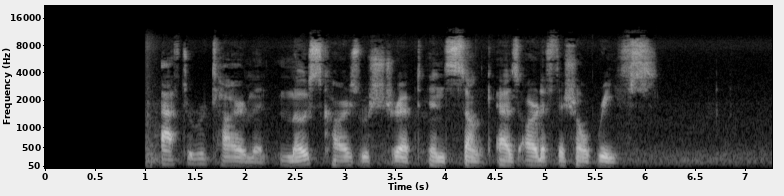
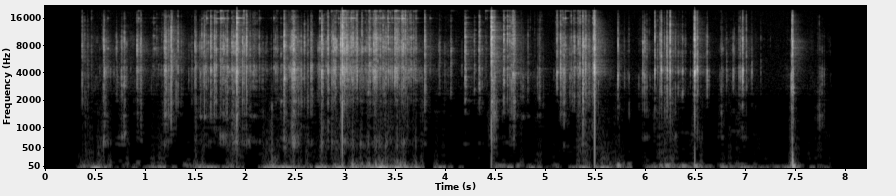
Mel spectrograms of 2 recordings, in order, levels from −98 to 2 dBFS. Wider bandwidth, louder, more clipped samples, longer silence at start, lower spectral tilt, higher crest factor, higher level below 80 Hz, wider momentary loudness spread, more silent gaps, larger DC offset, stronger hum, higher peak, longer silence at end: second, 12 kHz vs over 20 kHz; about the same, -29 LUFS vs -27 LUFS; neither; first, 1 s vs 0.5 s; first, -2.5 dB/octave vs 3.5 dB/octave; second, 22 dB vs 30 dB; second, -82 dBFS vs -60 dBFS; second, 10 LU vs 15 LU; neither; neither; neither; second, -10 dBFS vs 0 dBFS; first, 1.15 s vs 0.7 s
